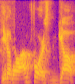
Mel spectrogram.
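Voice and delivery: ordinary talk, nothing marked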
